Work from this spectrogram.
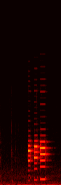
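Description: A Delkim bite alarm gives three quick, bright electronic beeps as it is switched on, close and clear against near silence.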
